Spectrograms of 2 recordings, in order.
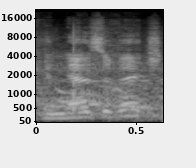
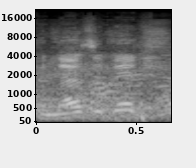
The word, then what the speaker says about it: Knezovich: You pronounce the K. You do pronounce or don't pronounce? You do. Okay. You do. Yep. So you eat with a knife, but your last name is That's right. How I'll remember it. Like Evel Knievel.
